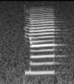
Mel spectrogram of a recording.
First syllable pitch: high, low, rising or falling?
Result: high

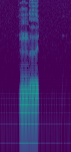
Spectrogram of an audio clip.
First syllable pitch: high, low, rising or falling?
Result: low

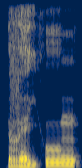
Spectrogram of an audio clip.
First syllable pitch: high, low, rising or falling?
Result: low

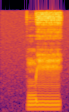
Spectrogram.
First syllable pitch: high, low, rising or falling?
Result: low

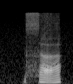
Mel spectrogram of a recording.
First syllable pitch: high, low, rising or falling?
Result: low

